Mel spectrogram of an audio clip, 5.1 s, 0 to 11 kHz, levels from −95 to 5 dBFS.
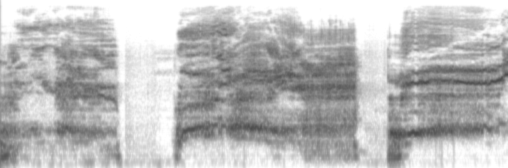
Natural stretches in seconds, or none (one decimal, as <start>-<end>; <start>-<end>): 0.0-5.1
